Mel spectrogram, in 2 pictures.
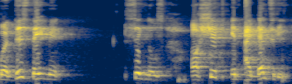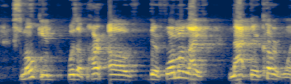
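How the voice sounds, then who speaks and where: With audible room echo around him, a man speaks in a high voice at a fairly slow pace, with lively intonation and long, frequent pauses. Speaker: streamer. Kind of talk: reading aloud. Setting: live stream. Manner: halting.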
